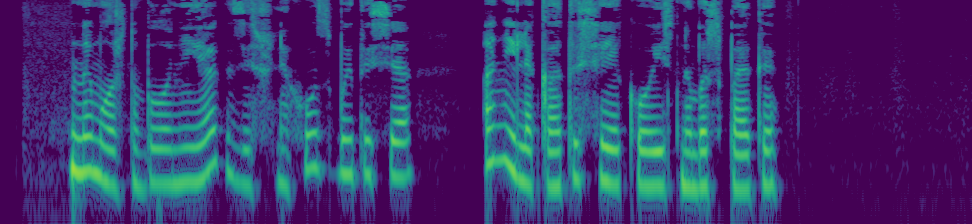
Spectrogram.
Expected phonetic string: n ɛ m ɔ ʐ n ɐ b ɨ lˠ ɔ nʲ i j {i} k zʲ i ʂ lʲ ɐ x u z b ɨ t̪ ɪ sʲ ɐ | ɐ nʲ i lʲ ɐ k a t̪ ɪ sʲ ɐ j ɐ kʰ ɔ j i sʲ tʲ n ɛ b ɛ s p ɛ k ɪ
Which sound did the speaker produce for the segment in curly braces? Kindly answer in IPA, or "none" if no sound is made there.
a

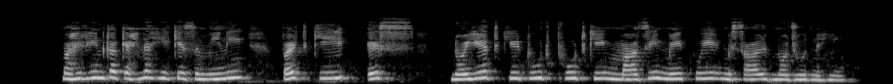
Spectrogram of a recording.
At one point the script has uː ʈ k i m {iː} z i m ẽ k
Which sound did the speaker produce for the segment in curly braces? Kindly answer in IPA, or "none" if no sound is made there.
aː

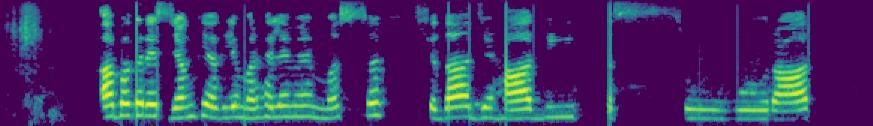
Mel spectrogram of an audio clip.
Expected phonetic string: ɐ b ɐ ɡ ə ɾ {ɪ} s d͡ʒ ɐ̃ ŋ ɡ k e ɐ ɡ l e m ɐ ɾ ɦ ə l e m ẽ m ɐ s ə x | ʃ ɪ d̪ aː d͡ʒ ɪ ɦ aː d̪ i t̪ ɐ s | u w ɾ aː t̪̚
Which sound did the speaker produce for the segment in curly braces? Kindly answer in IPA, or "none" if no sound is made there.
ɪ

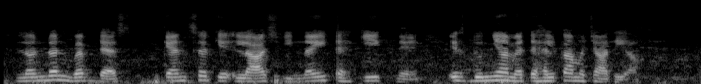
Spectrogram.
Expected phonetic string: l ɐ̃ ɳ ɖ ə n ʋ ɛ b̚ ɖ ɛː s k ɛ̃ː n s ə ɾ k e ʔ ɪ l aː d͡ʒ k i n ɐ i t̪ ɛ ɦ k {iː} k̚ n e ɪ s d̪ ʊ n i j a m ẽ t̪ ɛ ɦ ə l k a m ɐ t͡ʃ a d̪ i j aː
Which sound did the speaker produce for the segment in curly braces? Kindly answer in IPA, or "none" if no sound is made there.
iː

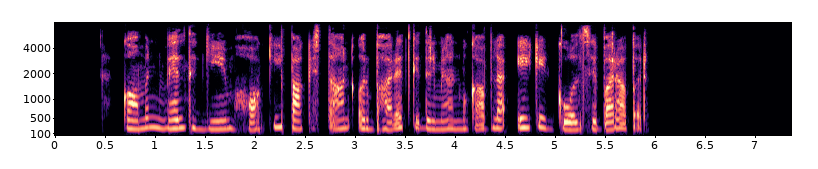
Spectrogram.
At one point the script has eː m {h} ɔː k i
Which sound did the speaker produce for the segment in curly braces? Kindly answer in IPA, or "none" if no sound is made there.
h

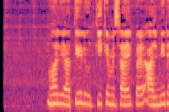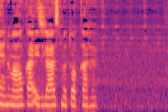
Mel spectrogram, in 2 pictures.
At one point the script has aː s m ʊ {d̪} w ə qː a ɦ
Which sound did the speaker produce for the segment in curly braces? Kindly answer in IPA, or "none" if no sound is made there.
t̪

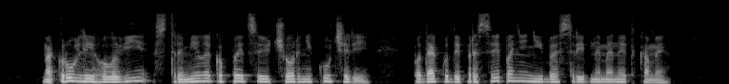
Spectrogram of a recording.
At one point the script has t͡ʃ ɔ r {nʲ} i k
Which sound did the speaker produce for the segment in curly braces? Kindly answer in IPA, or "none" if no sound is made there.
nʲ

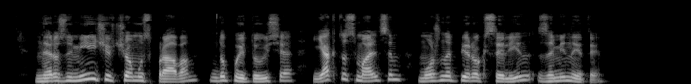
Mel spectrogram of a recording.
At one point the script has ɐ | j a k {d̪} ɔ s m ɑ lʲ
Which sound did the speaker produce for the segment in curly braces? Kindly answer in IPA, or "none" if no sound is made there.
t̪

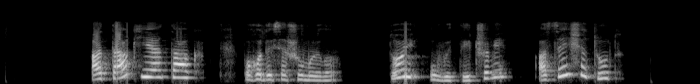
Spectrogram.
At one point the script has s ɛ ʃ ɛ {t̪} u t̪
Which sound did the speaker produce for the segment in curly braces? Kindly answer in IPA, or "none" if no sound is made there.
t̪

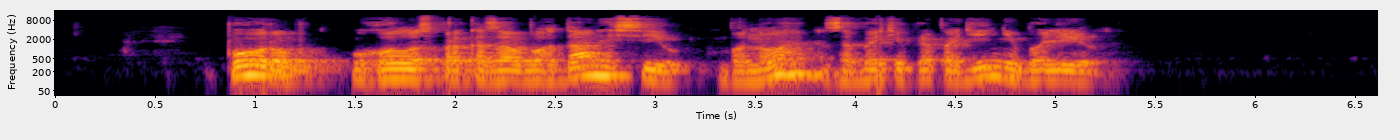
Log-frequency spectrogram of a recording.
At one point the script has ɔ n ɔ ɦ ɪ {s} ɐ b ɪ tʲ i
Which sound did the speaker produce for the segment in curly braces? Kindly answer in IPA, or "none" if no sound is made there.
z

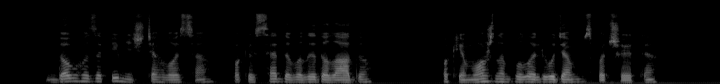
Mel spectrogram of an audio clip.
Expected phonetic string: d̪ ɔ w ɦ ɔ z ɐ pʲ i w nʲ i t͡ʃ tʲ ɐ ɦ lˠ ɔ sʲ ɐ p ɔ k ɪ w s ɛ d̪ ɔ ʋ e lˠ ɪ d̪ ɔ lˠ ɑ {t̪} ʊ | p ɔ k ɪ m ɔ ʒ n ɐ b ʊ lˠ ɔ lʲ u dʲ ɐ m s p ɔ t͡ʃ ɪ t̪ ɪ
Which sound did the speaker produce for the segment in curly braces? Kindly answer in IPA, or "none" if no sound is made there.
d̪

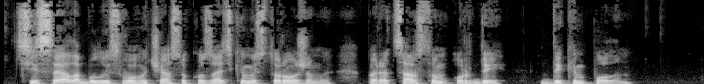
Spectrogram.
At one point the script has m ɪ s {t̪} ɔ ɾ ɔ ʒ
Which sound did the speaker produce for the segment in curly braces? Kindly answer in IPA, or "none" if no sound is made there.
t̪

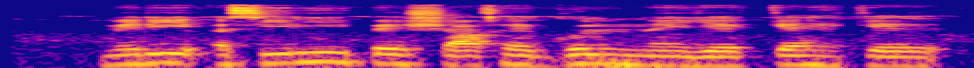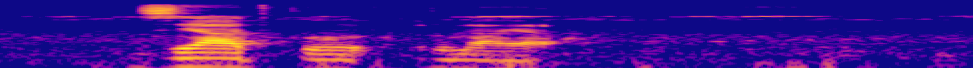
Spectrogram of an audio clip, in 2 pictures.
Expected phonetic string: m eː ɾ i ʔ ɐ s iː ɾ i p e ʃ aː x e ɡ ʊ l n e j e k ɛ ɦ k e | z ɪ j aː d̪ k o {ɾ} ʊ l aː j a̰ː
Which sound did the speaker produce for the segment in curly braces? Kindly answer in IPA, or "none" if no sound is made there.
ɾ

